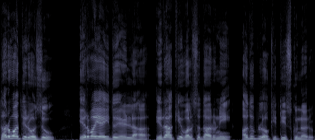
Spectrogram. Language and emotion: Telugu, neutral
